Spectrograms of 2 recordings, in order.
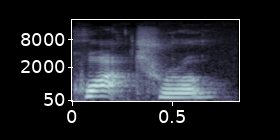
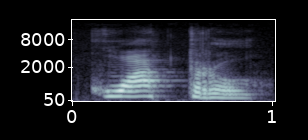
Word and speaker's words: cuatro: Again, not quattro, quattro. And O is O, it's not O. So cuatro, cuatro, not quattro, quattro. Okay, be careful. It's cuatro, cuatro.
